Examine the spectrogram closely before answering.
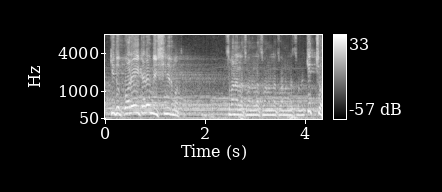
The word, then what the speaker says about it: সুবহানাল্লাহ: পরে এটারে মেশিনের মতো সুবহানাল্লাহ সুবহানাল্লাহ সুবহানাল্লাহ সুবহানাল্লাহ সুবহানাল্লাহ, কিচ্ছু হয় না। এটা হা উচ্চারণ না হলে তো তাসবিহ হয় নাই। শেষের গোল হাটা সাকিন করতে হবে এবং প্রত্যেকবারই নিঃশ্বাস ফেলতে হবে।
